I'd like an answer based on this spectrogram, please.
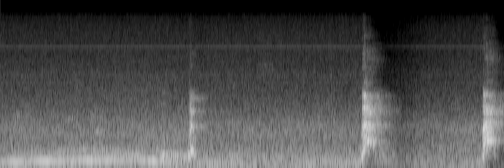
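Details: Rhodesian Ridgeback dog giving three short, harsh barks spaced a few seconds apart, the first softer and the last two loud, over a steady low droning hum that fades before the final barks.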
